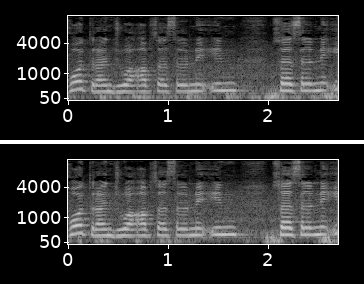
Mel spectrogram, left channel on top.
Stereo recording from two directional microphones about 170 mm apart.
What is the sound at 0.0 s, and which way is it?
A woman's voice, 55° right (ahead or behind).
